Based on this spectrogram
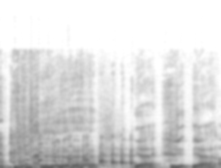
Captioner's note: laughter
